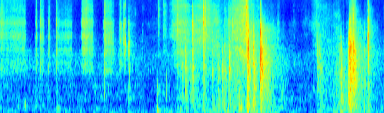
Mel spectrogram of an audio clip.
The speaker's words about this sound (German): Jetzt lass uns mal ein bisschen weiter blättern.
